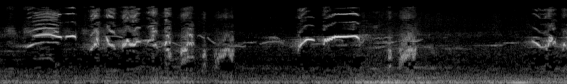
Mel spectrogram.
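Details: Oriental magpie-robin singing persistently in fighting mood, with a filler song of tumbling chirps, buzzy notes and a long rising whistle, followed by quieter thin notes.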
